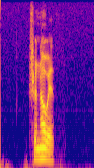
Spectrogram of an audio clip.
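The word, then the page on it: Trenoweth: Cornish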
